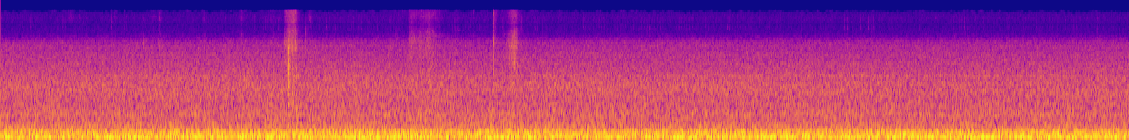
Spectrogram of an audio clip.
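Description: Steady low background hum with an even hiss above it, broken by a few faint clicks around the middle.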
